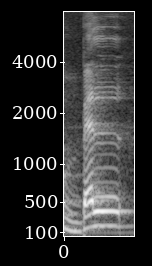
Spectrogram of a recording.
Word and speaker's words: belle: एंड the same formulation, इसको अगर पढ़ते तो बेले पढ़ सकते थे, बेल्ले मत पढ़िएगा, जो होता ही नहीं है। Pronunciation बेल। A beautiful girl or a woman is supposed to be a belle.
